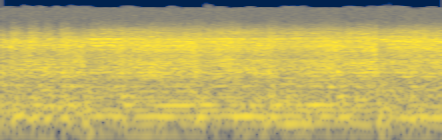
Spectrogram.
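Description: Hardcore punk band playing live: electric guitar and bass in a loud, steady instrumental passage, without vocals.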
